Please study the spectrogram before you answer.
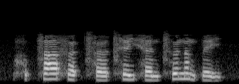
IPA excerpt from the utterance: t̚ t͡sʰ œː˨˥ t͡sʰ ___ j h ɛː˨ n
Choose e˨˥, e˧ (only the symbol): e˧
